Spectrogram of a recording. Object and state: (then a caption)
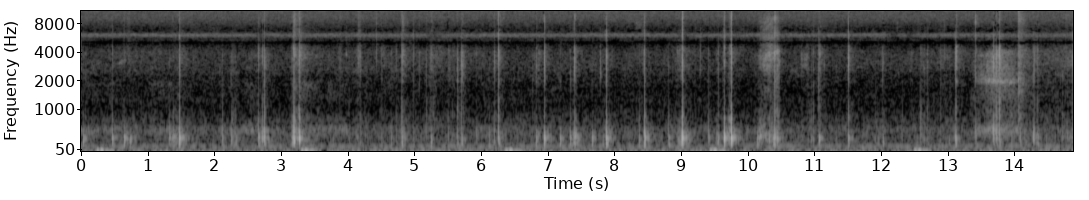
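Rubber duck. A small hollow yellow vinyl rubber duck, held in the hands, is tapped and scratched with long nails. Dozens of quick, dull, hollow taps land at an uneven pace over 15 seconds. They mix with soft scratching over a steady low hum.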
